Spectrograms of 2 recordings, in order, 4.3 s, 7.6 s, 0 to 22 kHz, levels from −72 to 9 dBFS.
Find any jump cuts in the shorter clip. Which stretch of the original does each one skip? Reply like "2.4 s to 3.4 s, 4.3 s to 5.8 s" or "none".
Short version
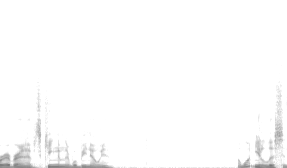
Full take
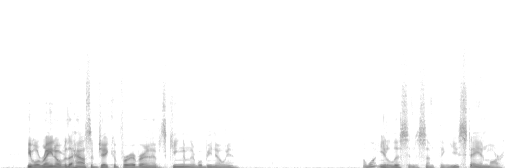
none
